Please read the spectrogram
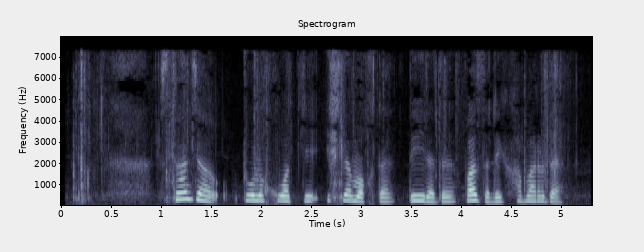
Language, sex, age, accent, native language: Uzbek, female, under 19, Qashqadaryo, Uzbek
